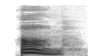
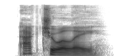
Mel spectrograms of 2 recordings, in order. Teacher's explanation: This pronunciation of arm begins gradually. While this pronunciation of actually begins very clearly with hard attack.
